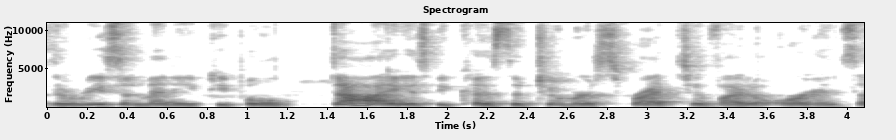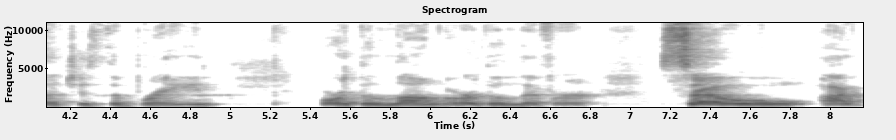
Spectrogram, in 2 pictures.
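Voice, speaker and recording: A woman in her fifties speaks in a low, deep register, laying out her research in long explanations. She catches and corrects herself along the way, and the room around her adds a clear echo. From Barbados. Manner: explains at length, self-correcting with ums. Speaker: professor and cancer researcher. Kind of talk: guest in a podcast interview. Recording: roomy echo.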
